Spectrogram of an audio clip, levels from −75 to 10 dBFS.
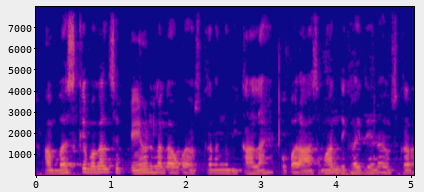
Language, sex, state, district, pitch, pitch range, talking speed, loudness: Hindi, male, Bihar, Samastipur, 130 Hz, 130-145 Hz, 260 wpm, -23 LUFS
